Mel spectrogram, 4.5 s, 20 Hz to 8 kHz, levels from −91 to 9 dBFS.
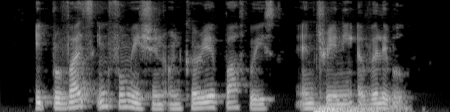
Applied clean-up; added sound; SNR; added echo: classical method spectral subtraction.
